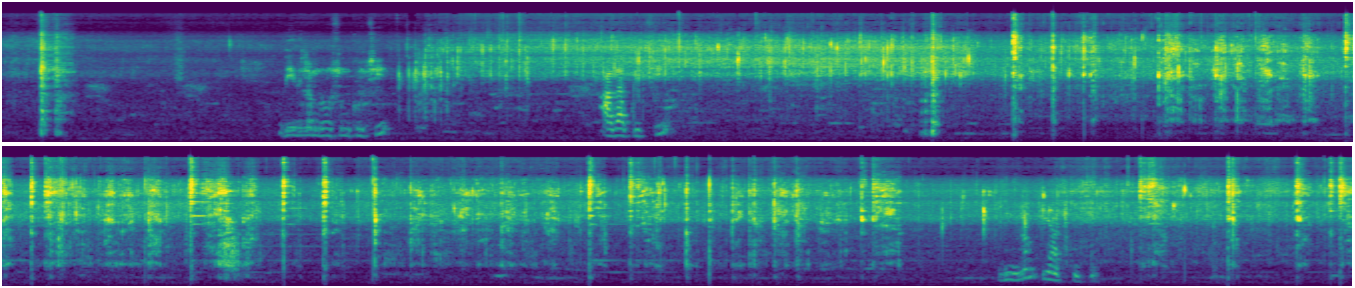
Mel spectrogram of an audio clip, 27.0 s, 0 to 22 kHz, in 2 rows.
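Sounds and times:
garlic sizzling in hot oil: 0:02.8 - 0:27.0
spatula scraping pot: 0:10.1 - 0:22.6, 0:24.8 - 0:27.0.

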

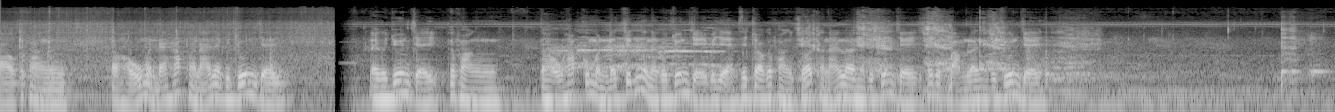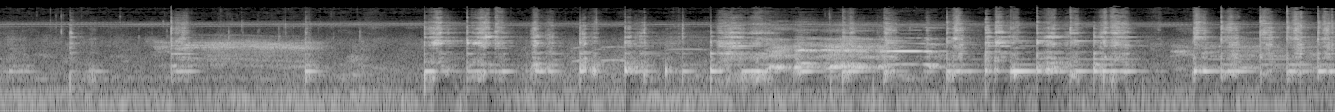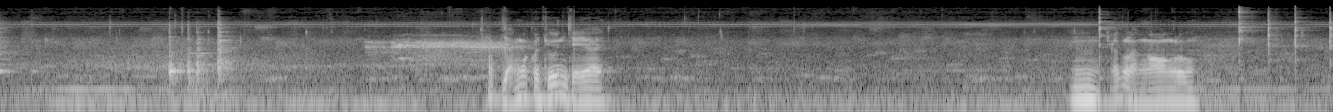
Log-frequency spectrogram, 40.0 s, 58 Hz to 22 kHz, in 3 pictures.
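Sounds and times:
metal spoon scraping a frying pan: 0:05.7 - 0:11.7, 0:12.8 - 0:27.2.

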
